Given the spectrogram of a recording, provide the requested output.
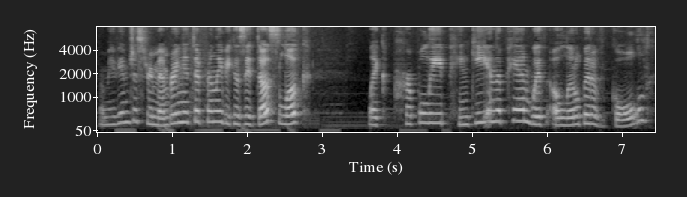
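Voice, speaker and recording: A young woman with a slightly raspy voice, chatting casually as she tries on and reviews makeup at home. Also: sits high, normal speed, darkish tone. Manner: chatty, casual commentary while applying makeup. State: raspy voice from talking too much. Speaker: beauty vlogger. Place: home beauty room, indoors.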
